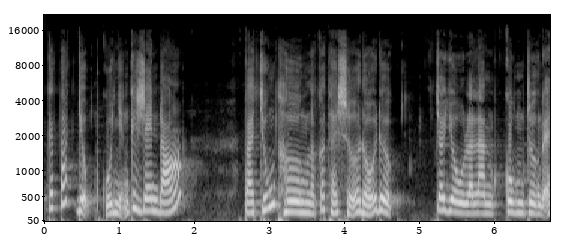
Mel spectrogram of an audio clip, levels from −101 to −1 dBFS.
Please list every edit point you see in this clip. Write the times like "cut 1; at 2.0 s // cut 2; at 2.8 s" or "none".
cut 1; at 5.1 s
